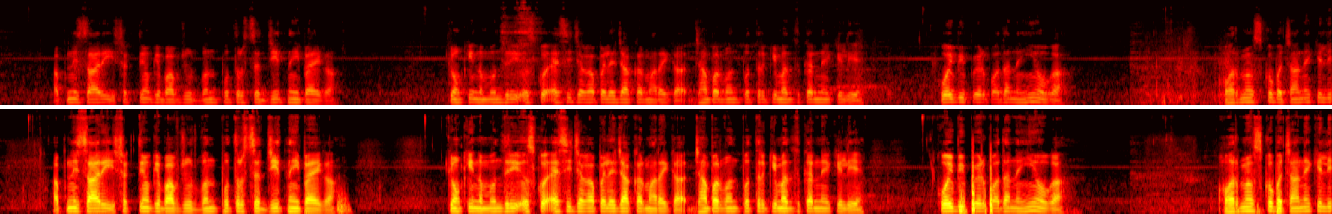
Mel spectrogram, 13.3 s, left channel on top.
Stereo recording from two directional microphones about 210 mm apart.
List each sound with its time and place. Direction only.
0.5 s speech: 50° right (ahead or behind)
4.4 s speech: 55° right (ahead or behind); by 10.7 s 40° right (ahead or behind)
12.2 s speech: 40° right (ahead or behind)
